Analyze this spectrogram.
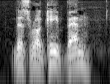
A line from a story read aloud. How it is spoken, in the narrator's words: said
